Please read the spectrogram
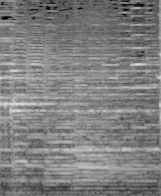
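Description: An orchestra led by bowed strings, violins and cellos, playing classical music: an accented chord right at the start, then held notes.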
